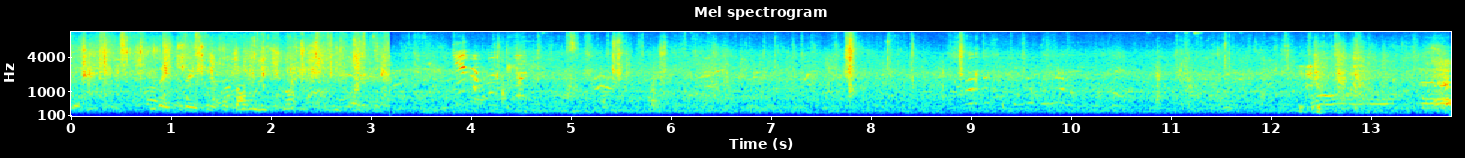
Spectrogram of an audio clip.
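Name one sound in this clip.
A crowd of men murmurs and talks quietly outdoors.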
